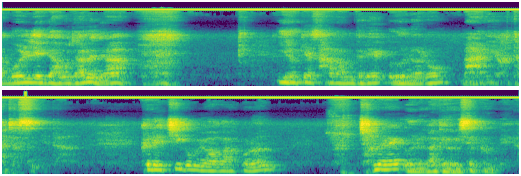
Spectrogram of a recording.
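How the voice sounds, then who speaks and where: Male pastor, conversational sermon, lively shifting pitch, asks and answers his own questions, very reverberant room with a distant mic. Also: gravelly. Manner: conversational preaching with rhetorical questions; repeats phrases for emphasis. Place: church sanctuary.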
